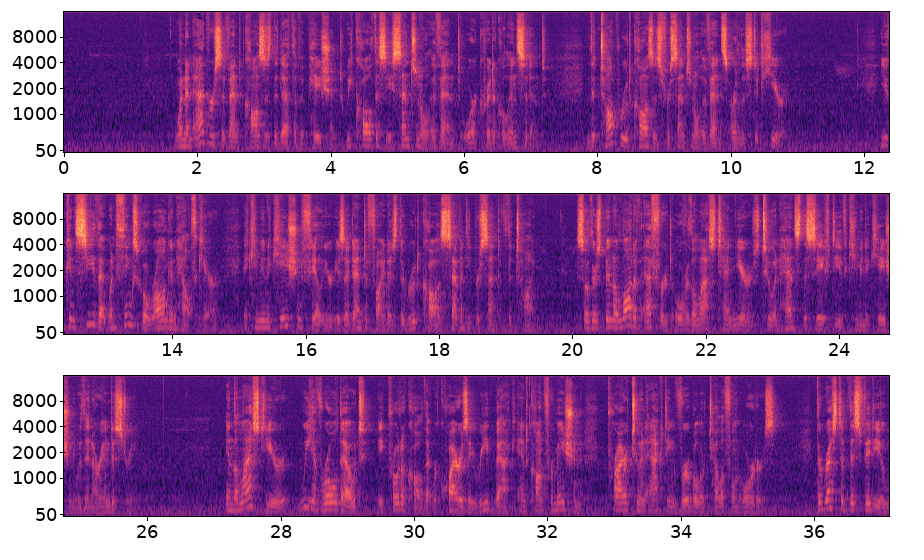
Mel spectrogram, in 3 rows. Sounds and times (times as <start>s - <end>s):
Speech: 1.7s - 10.9s, 12.2s - 25.9s, 27.2s - 37.1s.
